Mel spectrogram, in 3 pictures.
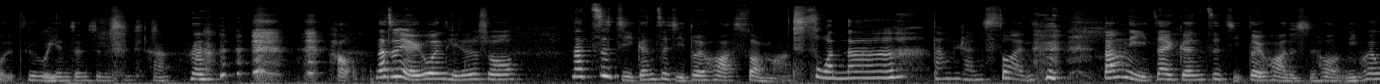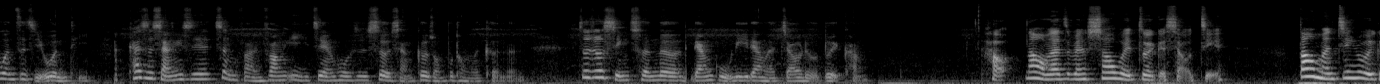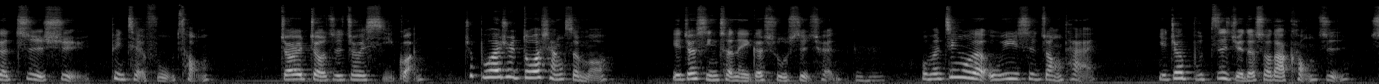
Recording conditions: background noise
